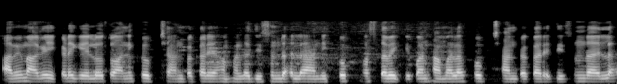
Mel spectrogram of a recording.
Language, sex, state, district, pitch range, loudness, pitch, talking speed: Marathi, male, Maharashtra, Chandrapur, 135-140 Hz, -16 LUFS, 135 Hz, 215 wpm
